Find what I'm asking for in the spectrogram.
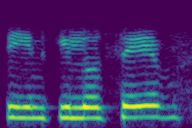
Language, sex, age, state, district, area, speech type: Hindi, female, 60+, Uttar Pradesh, Sitapur, rural, conversation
